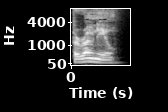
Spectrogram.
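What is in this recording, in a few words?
"baronial", British English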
